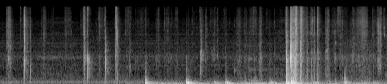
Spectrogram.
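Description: Tarot cards being shuffled: scattered soft taps and light rustles, then a short, louder riffling burst near the end, with no talking.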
